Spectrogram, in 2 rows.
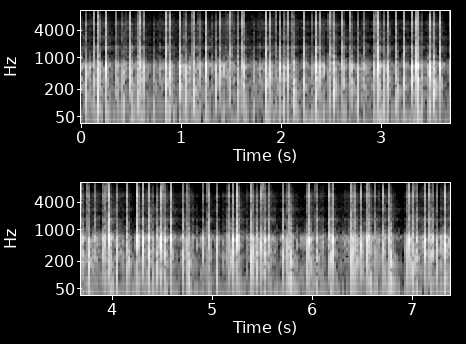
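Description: Fingertips and nails tap rapidly and irregularly on the top of an empty, hollow printed paper cup held over a binaural microphone ear. Each tap is a short, dry, hollow knock with a resonant tone around 650 Hz and a bright clicky edge from the nails. The taps die away almost instantly.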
